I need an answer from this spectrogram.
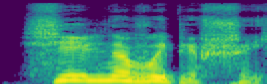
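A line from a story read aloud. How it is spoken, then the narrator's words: Sighing. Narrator (Russian): вздохнул великий князь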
